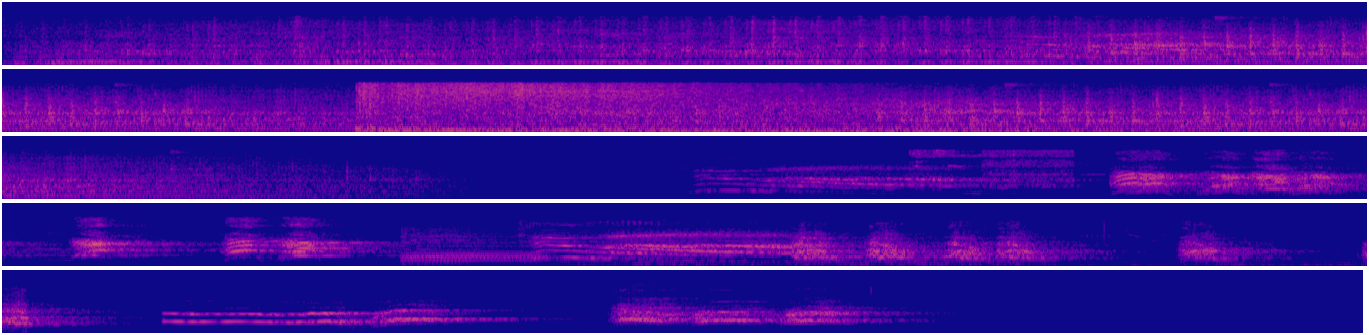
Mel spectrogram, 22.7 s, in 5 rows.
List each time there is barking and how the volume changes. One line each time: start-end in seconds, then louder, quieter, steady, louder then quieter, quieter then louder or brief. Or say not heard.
12.2-21.1 steady.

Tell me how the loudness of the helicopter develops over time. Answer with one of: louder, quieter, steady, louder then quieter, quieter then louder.
steady.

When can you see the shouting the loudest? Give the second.
16 s.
